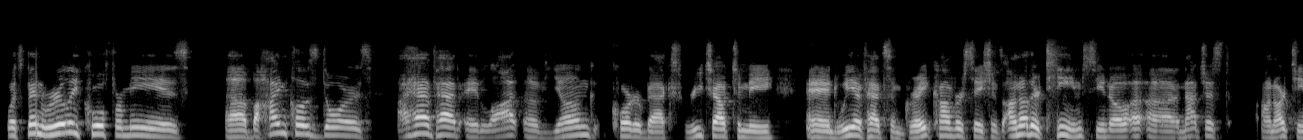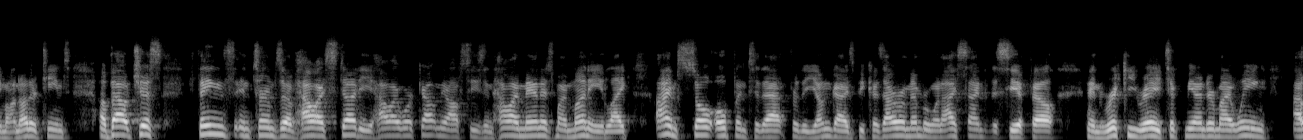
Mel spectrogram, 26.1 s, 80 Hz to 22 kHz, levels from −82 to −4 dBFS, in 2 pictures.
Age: 30-49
